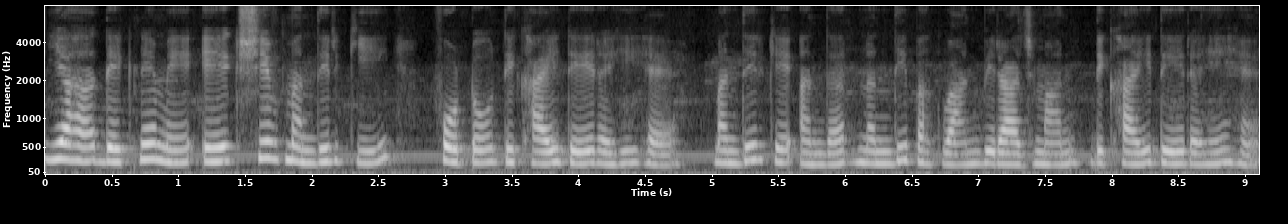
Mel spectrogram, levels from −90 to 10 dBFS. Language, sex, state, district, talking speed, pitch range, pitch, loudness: Hindi, female, Chhattisgarh, Bastar, 145 wpm, 205-245 Hz, 220 Hz, -17 LUFS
